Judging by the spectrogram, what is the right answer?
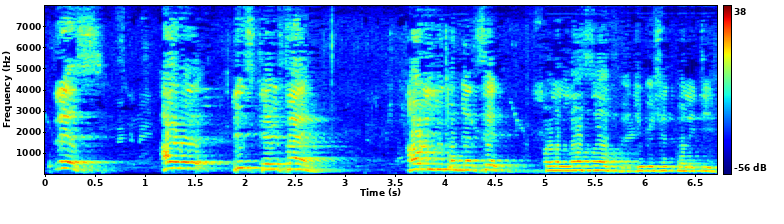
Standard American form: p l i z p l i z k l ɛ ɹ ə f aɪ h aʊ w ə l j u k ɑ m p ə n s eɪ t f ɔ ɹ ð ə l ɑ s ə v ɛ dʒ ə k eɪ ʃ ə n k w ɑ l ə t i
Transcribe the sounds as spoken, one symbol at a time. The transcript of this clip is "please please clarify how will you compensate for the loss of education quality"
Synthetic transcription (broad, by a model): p l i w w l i s k l ɛ ɹ ə f aɪ h aʊ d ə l j u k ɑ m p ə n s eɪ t f ɔ ɹ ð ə l ɑ s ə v ɛ dʒ ə k eɪ ʃ ə n k w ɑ l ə t i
